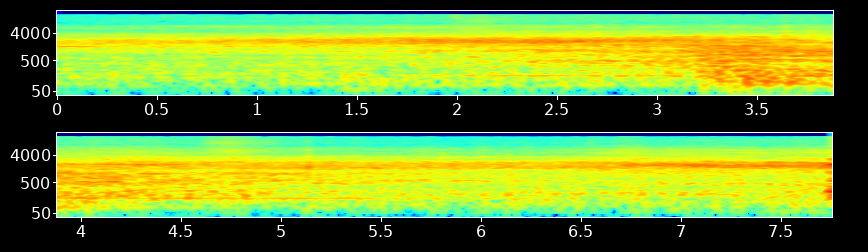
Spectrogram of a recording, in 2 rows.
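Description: A Hyundai i20 hatchback's engine running at low speed as the car creeps past close by, growing louder to a peak about three and a half seconds in, then easing off.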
